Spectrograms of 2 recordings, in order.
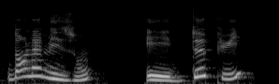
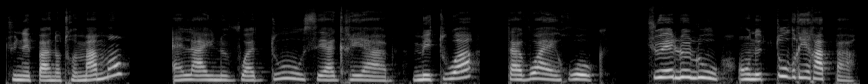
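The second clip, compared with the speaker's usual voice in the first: louder, firm refusal; defiant kids; 5 dB louder than usual. Acted. The seven kids refuse to open for the wolf, defiant. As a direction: shout back at the wolf.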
